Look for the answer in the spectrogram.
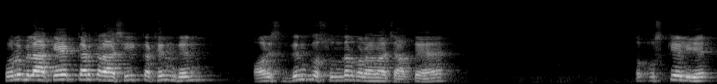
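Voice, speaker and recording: A man with a high, unhurried voice reads the daily horoscope as an astrologer. His manner is blunt and lecturing yet conversational as he warns his listeners, and the audio is echoey, dull and lo-fi.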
